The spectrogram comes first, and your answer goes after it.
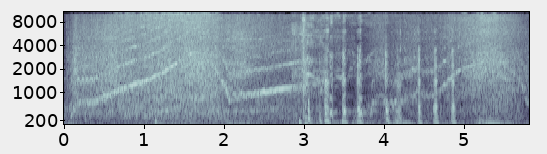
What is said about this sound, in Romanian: Trebuie să auzi un pic motorul Ia uzi cum face. Să simți mașina, nu?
